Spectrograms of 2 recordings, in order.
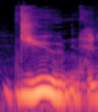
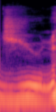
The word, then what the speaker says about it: Dune: If you were a British, you'd say June. June. Yes. Like, I don't know where you get a J out of a D. It's but it's a silent D and it's spelled DJUNE.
